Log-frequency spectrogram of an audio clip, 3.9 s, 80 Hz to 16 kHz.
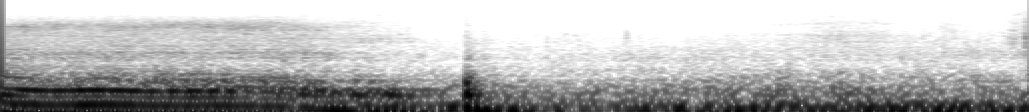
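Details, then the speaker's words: Honda Accord CD7 with swapped-in H22 engine, started after the swap: deep even rumble settling from a rev into a quiet, steady idle with no knocks or misses; much smoother than before, running normally. "Oh, she sounds so much better, dude. I'm surprised it even held an idle like that before, dude. Honestly. All right. Oh yeah, she sounds good."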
